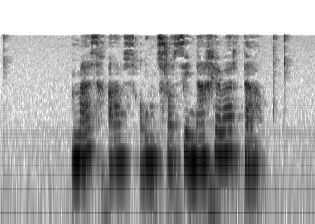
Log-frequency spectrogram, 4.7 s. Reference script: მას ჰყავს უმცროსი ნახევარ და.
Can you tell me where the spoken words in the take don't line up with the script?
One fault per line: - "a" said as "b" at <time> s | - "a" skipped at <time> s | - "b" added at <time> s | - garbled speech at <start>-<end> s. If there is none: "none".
none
